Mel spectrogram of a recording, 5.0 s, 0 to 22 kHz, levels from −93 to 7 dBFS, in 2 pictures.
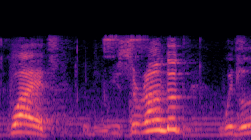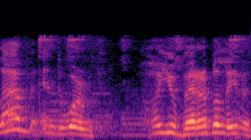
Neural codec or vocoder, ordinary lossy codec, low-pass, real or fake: none; Opus, 24 kbps; 7.2 kHz; real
